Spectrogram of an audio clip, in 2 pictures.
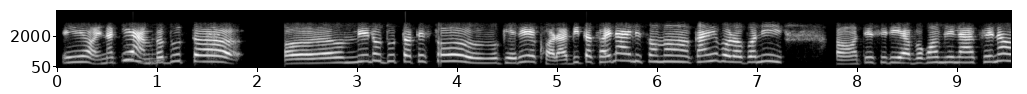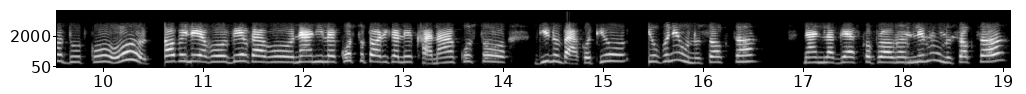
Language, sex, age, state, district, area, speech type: Nepali, female, 30-45, West Bengal, Darjeeling, rural, conversation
